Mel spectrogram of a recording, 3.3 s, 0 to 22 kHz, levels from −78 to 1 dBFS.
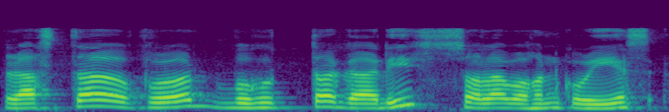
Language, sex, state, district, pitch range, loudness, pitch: Assamese, male, Assam, Kamrup Metropolitan, 160-200 Hz, -14 LUFS, 170 Hz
